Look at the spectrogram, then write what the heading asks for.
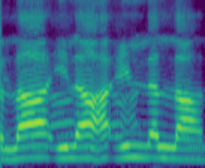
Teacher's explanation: لفظ اللہ سے پہلے اگر کوئی لفظ ہے اور وہ مفتوح ہے یا مضموم ہے تو اللہ کا جو لام ہوتا ہے نا اس کو پر پڑھتے ہیں، اس کو تفخیم کہتے ہیں قراء کی زبان میں۔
